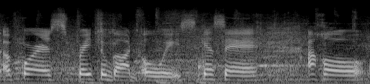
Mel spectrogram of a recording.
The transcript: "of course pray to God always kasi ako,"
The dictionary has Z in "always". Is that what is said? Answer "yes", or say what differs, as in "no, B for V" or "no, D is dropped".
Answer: no, S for Z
